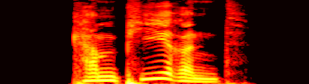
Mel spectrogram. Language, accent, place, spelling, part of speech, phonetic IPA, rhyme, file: German, Germany, Berlin, kampierend, verb, [kamˈpiːʁənt], -iːʁənt, De-kampierend.ogg
- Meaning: present participle of kampieren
